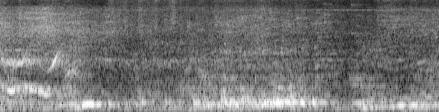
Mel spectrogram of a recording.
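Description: Toilet-flush sound effect from the ride's soundtrack, a rush of water that is strongest in the first second, over the ride's background music.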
